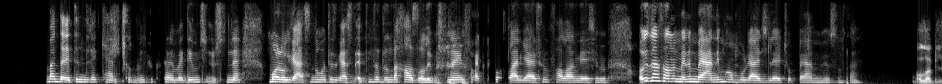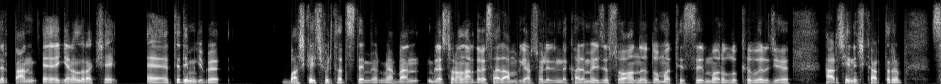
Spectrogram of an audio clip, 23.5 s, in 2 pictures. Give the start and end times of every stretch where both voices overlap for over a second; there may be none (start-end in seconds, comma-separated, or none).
none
